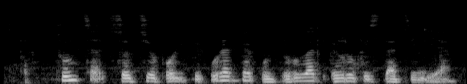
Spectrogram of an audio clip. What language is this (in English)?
Georgian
